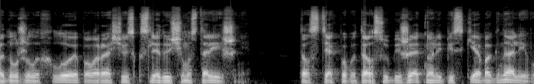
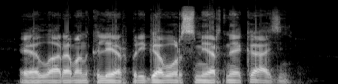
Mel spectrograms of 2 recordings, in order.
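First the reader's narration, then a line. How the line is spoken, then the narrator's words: Cold young woman. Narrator (Russian): холодно произнесла девушка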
